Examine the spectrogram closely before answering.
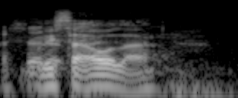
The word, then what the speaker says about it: Lizaola: Lizaola.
